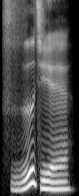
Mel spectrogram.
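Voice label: "shi4 jie4", Mandarin Chinese; HSK3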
